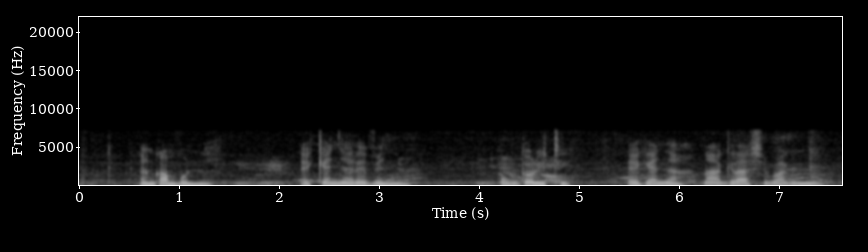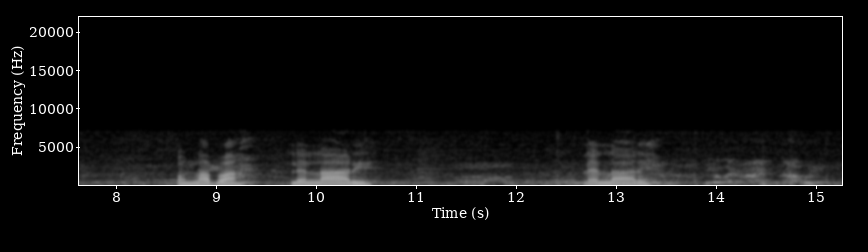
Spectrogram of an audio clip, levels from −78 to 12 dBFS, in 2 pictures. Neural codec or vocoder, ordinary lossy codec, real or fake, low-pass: none; AAC, 64 kbps; real; 7.2 kHz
